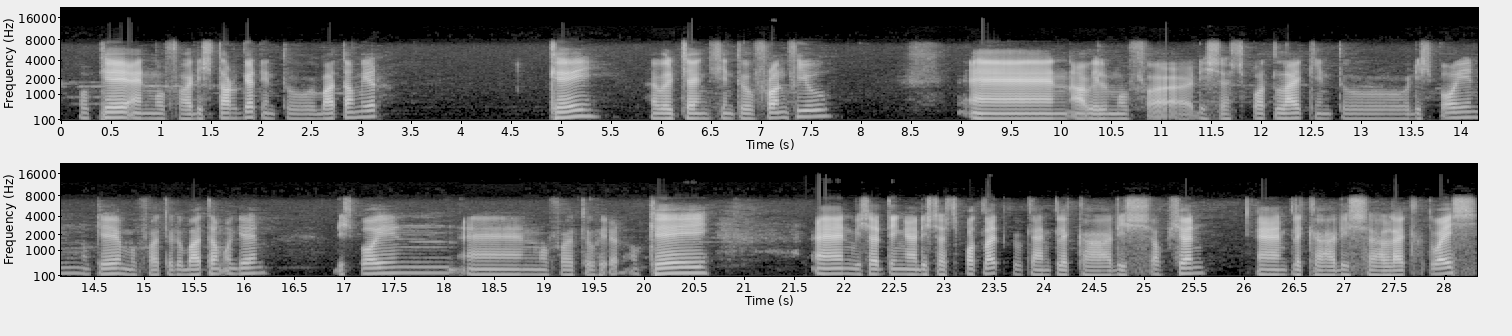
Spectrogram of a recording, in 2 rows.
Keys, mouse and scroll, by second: 6.6 click, 21.5 click, 24.8 click, 27.5 click.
